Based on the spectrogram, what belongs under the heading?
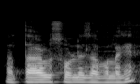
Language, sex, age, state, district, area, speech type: Assamese, male, 45-60, Assam, Charaideo, urban, spontaneous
